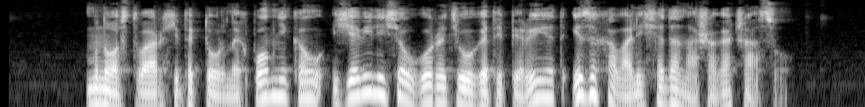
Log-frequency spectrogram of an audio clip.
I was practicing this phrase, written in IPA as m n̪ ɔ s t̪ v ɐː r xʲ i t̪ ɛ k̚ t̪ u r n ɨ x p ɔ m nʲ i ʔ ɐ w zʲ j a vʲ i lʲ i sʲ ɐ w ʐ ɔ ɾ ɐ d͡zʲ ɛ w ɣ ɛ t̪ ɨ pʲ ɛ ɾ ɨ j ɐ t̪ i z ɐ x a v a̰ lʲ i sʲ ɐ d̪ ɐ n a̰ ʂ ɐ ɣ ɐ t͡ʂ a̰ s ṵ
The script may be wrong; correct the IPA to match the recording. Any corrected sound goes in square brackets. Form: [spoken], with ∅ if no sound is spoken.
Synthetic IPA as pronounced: m n̪ ɔ s t̪ v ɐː r xʲ i t̪ ɛ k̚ t̪ u r n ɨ x p ɔ m nʲ i [k] ɐ w zʲ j a vʲ i lʲ i sʲ ɐ w [ɣ] ɔ ɾ ɐ d͡zʲ ɛ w ɣ ɛ t̪ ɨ pʲ ɛ ɾ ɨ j ɐ t̪ i z ɐ x a v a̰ lʲ i sʲ ɐ d̪ ɐ n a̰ ʂ ɐ ɣ ɐ t͡ʂ a̰ s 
